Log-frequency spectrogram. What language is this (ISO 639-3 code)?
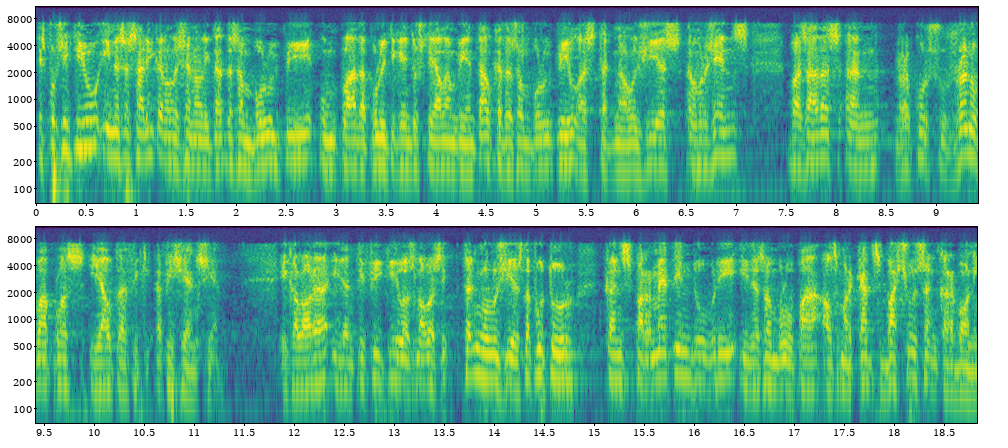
cat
